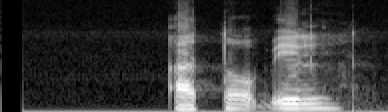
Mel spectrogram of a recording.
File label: poqomchi; favor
